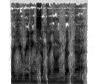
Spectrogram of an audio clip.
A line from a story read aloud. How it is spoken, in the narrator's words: asked Undine sharply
